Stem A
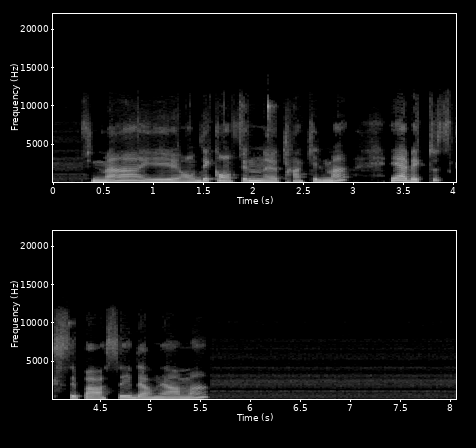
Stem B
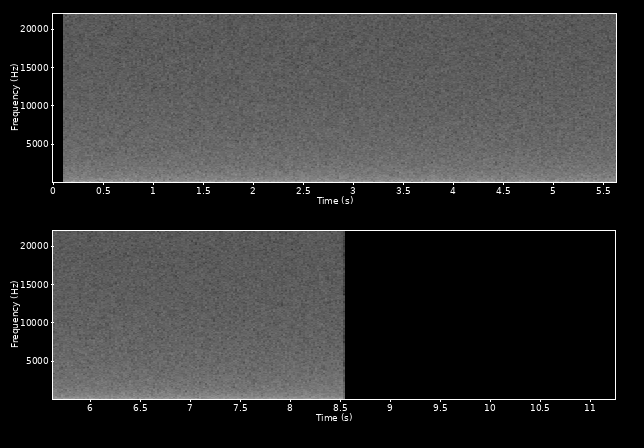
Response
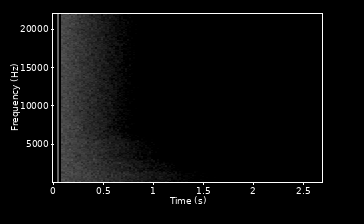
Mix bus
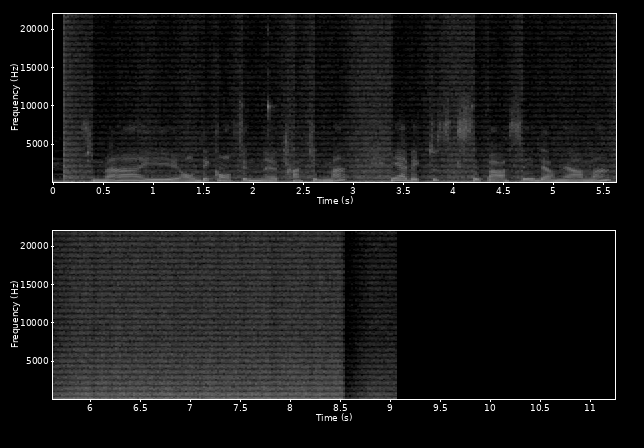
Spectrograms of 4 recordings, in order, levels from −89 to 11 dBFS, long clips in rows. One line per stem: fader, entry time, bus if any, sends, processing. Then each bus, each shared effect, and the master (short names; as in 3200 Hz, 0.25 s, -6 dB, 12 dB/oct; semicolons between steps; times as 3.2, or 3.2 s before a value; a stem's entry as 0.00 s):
-3.5 dB, 0.00 s, no send, no echo send, hum 50 Hz, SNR 14 dB; soft clip -20 dBFS, distortion -18 dB
-4.0 dB, 0.00 s, no send, echo send -23 dB, comb 1.4 ms, depth 80%; auto duck -22 dB, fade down 0.30 s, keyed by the first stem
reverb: off
echo: echo 0.53 s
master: bell 8500 Hz -2 dB; compressor 10:1, threshold -40 dBFS, peak gain reduction 16 dB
